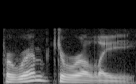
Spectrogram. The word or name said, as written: peremptorily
